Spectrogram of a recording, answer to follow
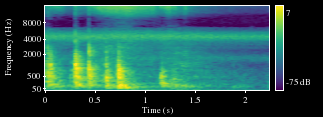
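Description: A quick run of knocks and clicks, about six in the first second and a bit, then dying away: hands working the hasps on the case of a 1934 BC-157-A army radio set to open it.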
